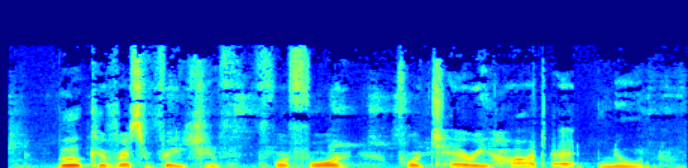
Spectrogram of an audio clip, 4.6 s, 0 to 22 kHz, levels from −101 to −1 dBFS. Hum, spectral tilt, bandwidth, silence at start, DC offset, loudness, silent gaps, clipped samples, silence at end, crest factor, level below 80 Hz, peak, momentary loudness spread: none; -4 dB/octave; 16 kHz; 0.05 s; under 0.1%; -29 LUFS; none; under 0.1%; 0 s; 20 dB; -82 dBFS; -10 dBFS; 11 LU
